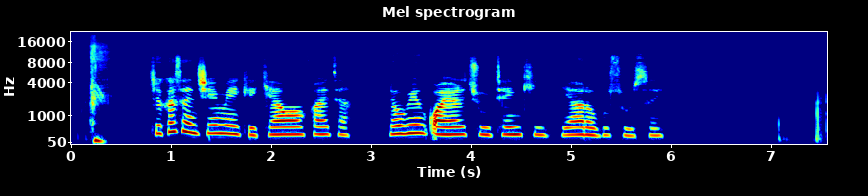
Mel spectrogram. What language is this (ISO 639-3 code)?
hau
